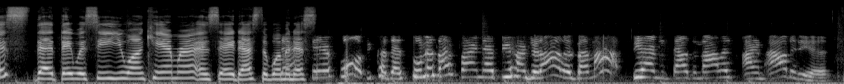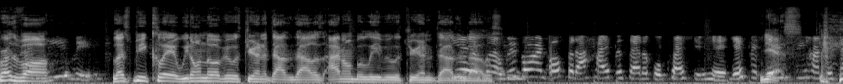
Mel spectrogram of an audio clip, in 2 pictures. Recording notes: We opened our phone lines to first let our listeners vent about anything that has been bothering them.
